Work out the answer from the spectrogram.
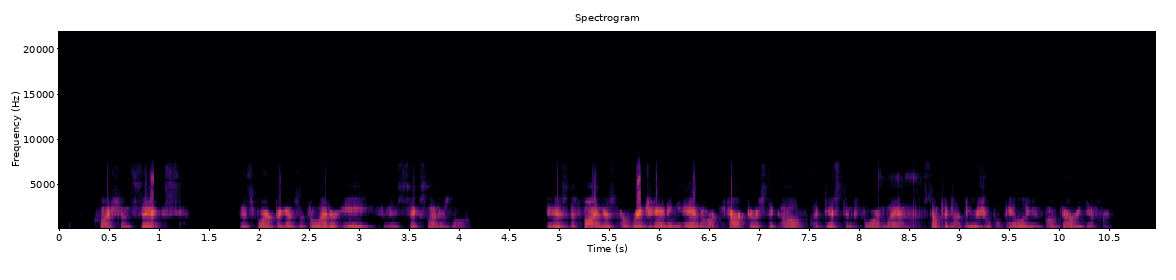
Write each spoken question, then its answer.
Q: This word begins with the letter E.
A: That is exotic.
